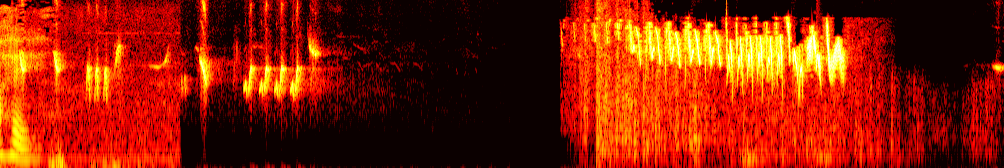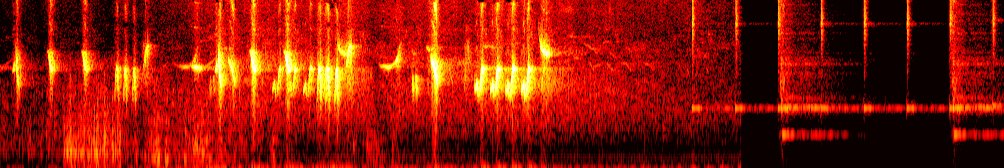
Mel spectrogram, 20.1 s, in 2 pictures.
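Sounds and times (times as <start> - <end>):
birds chirping rapidly: 0.0 - 4.2, 5.6 - 9.0, 9.7 - 17.4.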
